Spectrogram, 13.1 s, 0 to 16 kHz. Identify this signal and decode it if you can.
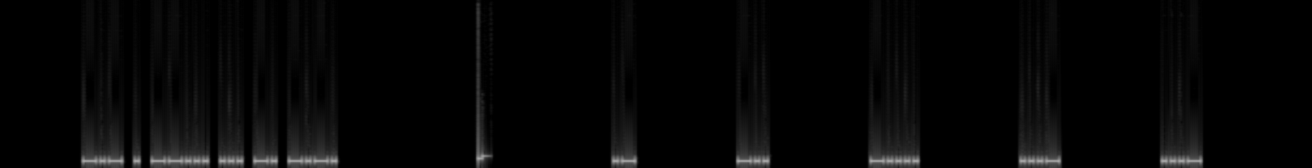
Morse code, heard as a keyed tone, about 28 wpm, spaced as for 13 wpm, 700 Hz. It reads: KE7SNC AD6VV
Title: USA Call Signs - 8x Character Spacing - 28wpm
